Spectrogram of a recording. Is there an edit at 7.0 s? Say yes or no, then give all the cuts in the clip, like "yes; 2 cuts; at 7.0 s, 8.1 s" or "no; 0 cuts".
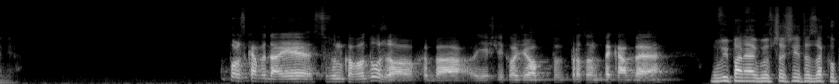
yes; 1 cut; at 7.0 s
